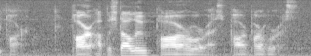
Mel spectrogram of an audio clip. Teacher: you're not ceasing all the airflow to produce a rho, are you? In fact, air is escaping from your mouth.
